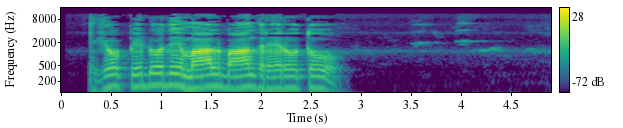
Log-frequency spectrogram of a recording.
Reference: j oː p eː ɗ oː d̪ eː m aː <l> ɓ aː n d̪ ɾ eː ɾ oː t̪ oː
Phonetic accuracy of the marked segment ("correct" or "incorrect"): correct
